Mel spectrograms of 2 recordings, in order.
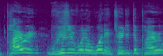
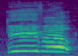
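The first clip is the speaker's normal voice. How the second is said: loud; 11 semitones higher, 12 dB louder than usual. Acted. Judge naming the crime.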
